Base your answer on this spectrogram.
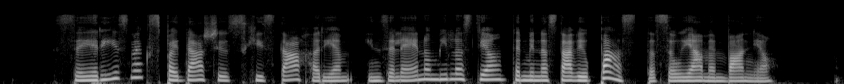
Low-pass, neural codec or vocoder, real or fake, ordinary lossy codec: none; vocoder, 22.05 kHz, 80 mel bands, WaveNeXt; fake; none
